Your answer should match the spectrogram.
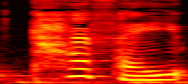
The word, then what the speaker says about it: cafe: На к мы добавляем придыхание, потом звук лягушка э. Ка, и в конце у нас дифтонг эй, фей, фей, кафе, ударение на первый слог.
